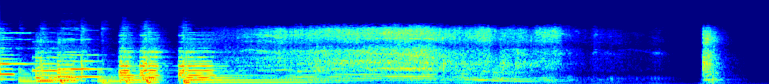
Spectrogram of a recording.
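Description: Car engine driving off: a loud, rough roar holds for several seconds, then fades away, followed by a brief burst of noise near the end.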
